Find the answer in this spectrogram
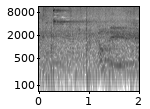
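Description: A basketball dribbled on a hardwood gym floor during one-on-one play, a few bounces, with a brief high squeak near the start and voices in the background.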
